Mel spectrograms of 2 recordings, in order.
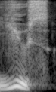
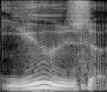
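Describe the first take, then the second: First: It has the noun pronunciation of the word. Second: It has the verb pronunciation of the word. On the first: It names the act of using something. "Use here is the noun" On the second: It is the action of using something. "here we're using it as a verb"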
